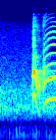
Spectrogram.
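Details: Wild great kiskadee: a sudden harsh, scratchy note leads straight into a loud, sustained, buzzy tone, cut off at the end.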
